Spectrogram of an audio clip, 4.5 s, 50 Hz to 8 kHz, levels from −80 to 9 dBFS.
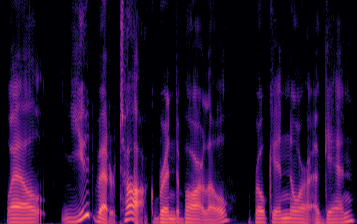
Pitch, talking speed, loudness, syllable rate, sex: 140 Hz, 135 wpm, -22 LUFS, 4.2 syllables/s, female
